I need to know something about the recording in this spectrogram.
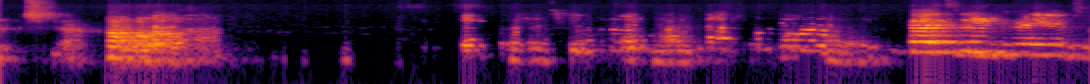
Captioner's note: laughter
